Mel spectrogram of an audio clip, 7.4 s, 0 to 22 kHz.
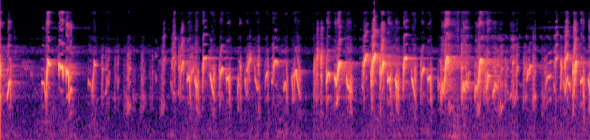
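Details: Streak-eared bulbul pair dueling fiercely in song, recorded 30 October 2021: bursts of sharp, slurred chirping notes, rising and falling, starting sparse then running into a dense, almost continuous chatter.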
